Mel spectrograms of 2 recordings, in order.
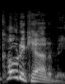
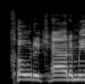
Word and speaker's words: Codecademy: for academy and it's pronounced code academy the same way it would be if it was two words and the e is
